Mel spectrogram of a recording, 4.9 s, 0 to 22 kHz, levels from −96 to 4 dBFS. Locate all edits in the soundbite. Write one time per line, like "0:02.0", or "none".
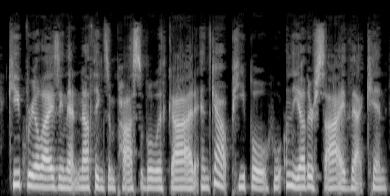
0:02.6
0:03.6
